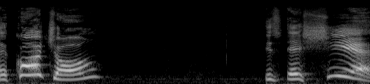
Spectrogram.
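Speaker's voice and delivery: shared stressed, drawn out slow and wide.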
